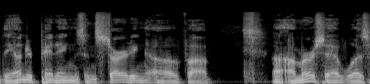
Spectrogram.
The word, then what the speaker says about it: ImmersAV: And my hope, which was sort of some of the underpinnings and starting of ImmersAV, was how can one bring a true surround experience to people that they can use?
